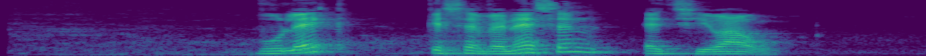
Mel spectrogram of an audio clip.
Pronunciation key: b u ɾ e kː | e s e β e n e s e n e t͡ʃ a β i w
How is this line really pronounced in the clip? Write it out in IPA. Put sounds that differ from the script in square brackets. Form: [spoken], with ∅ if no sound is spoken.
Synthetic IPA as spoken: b u [l] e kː | e s e β e n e s e n e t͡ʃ [i] β [a] w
